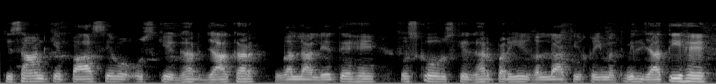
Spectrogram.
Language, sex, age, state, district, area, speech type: Urdu, male, 30-45, Bihar, Purnia, rural, spontaneous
